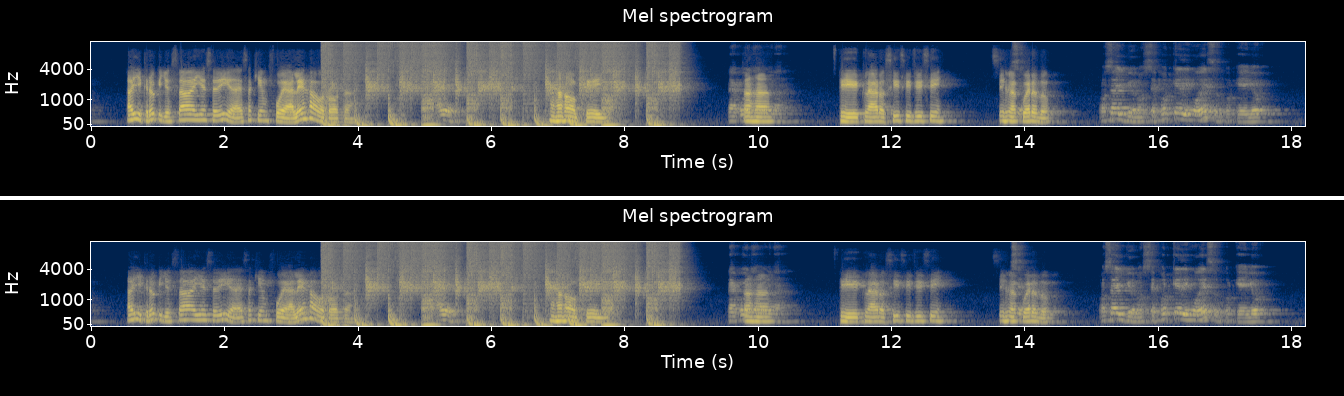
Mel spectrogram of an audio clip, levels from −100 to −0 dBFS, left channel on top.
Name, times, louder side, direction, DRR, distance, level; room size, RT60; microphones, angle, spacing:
voice 1, 0.5-4.0 6.9-7.8 9.8-10.2 11.2-12.8 13.6-14.4, left 5 dB, 85° left, 12 dB, 0.7 m, -21 dB
sound 1, 3.4-8.8, equal, ahead, 1.0 m, -27 dB
voice 2, 5.2-5.5 7.7-7.8 9.5-10.4 13.8-14.0 15.1-17.5, right 1 dB, 30° right, -11 dB, 8.0 m, -32 dB
28.0 x 12.0 x 2.6 m, 0.65 s
head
